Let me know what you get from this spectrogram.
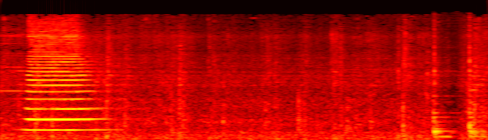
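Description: An Indian Railways train horn sounds once, a loud single-pitched blast lasting about a second, followed by the steady rumble and clickety-clack of passenger coaches running over the rails. Plucked-string music comes in near the end.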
